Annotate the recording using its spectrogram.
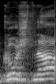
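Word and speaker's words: גשנה: Parce qu'il faut dire Goshna avec un E pour dire quand tu dis l'article, la ville de Goshen, Goshna.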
